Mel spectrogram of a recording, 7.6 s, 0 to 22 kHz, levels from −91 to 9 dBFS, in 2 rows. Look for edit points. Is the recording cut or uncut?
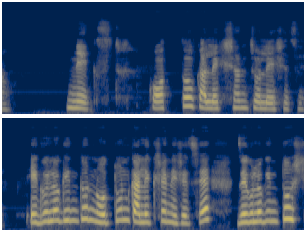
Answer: uncut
